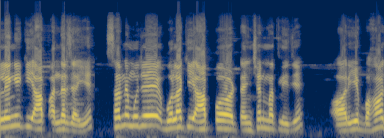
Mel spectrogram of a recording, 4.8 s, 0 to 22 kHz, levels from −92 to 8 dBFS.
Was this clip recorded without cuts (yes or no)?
no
